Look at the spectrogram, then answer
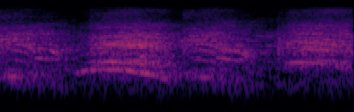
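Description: Wrestling fans cheer and roar continuously in a jam-packed Empire Control Room in Austin, Texas, a loud, dense crowd swelling and dipping in waves.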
